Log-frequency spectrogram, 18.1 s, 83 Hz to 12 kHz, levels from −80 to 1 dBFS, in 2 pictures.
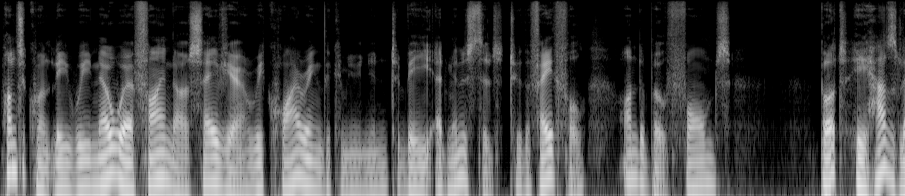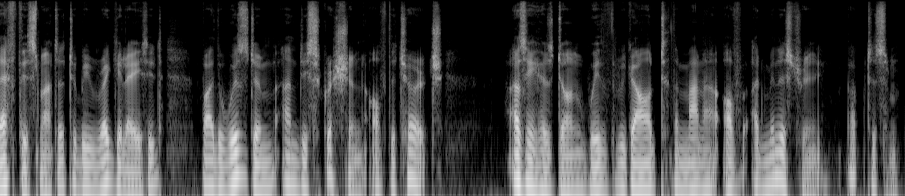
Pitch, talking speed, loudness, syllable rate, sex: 95 Hz, 155 wpm, -21 LUFS, 5.0 syllables/s, male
